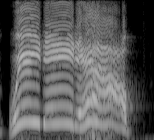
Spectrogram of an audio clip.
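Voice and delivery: a huge, high, stretched-out wail for help; mock shrieking plea. Friend mocking him in comments, hammed-up wail. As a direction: scream it like a desperate cry. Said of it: "be like".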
